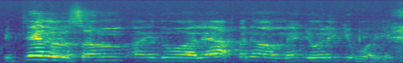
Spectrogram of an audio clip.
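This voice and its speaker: A man preaching, telling a story lively and quizzing his congregation. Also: high-pitched, fast talker. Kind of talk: storytelling sermon. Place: church gathering.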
